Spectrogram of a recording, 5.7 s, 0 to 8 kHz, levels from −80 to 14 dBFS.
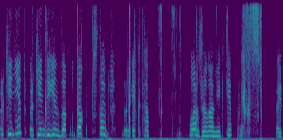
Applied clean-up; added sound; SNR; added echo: neural diffusion model UNIVERSE++.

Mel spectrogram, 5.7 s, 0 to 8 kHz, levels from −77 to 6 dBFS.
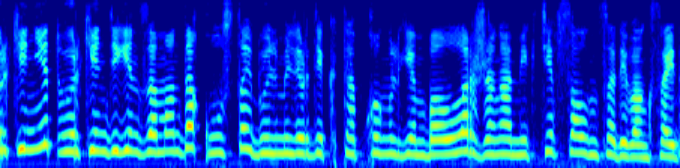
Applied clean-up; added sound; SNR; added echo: none; none; none; none.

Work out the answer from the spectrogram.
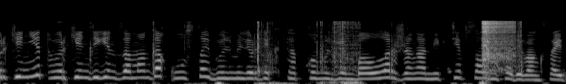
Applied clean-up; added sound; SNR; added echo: classical method Wiener filter.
